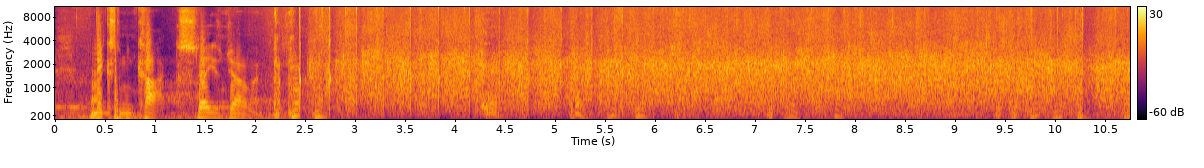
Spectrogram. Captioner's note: clapping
